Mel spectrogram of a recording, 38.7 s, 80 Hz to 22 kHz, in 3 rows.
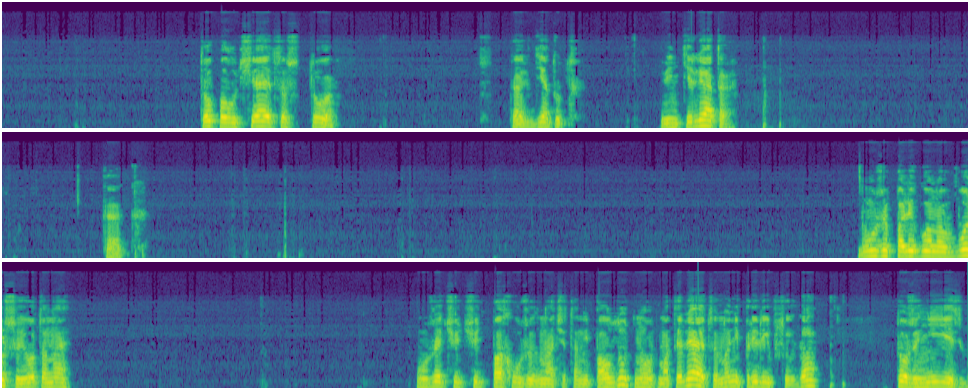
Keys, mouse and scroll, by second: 5.8-8.0 middle drag, 10.3 space, 10.9-13.4 middle drag, 14.8 r, 16.9 space, 18.6 click, 26.4-30.4 drag, 31.1-32.9 middle drag, 37.3 space.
